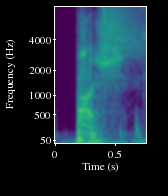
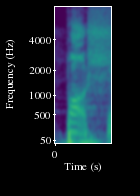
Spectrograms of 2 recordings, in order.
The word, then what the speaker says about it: pox: Posh se pronuncia. Posh.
